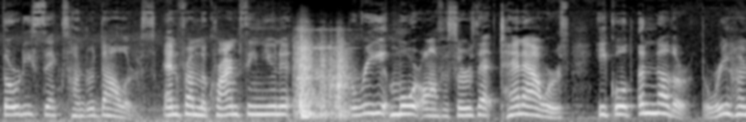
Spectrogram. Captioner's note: nats money counting machine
